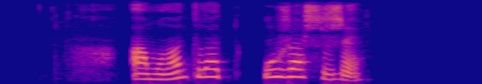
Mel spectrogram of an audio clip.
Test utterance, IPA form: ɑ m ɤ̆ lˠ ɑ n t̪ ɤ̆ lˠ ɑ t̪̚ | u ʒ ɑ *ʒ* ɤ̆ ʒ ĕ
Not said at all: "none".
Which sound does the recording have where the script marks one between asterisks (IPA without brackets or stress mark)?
ʃ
